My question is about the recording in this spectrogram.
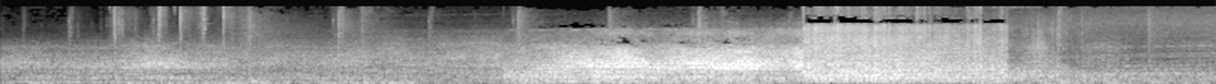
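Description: Low-flying Navy fighter jet passing overhead: broad jet noise that builds to its loudest about five to seven seconds in, then eases off. It changes abruptly twice near the end, where the footage is cut.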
